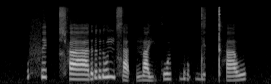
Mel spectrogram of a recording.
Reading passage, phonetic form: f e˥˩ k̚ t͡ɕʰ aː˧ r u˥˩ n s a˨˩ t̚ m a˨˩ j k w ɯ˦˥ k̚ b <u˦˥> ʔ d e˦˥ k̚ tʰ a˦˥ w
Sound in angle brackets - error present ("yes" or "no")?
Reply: no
